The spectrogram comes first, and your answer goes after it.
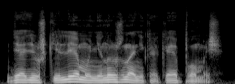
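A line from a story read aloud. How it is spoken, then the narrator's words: Plain. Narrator (Russian): сказал я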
